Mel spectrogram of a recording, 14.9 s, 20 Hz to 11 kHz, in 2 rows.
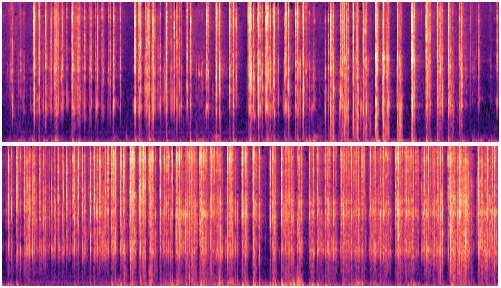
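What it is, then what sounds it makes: Plastic 2x2 puzzle cube. Fingertips rapidly turn and click the layers of a small, solid plastic 2x2 twisting puzzle cube with colored stickers, held in both hands close to the mic. A dense, steady stream of sharp, bright plastic clicks and ratcheting rattles continues throughout, with only brief pauses.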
